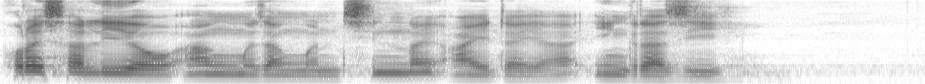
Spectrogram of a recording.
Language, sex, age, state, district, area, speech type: Bodo, male, 45-60, Assam, Kokrajhar, urban, spontaneous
